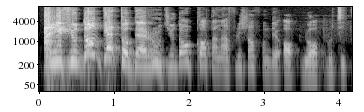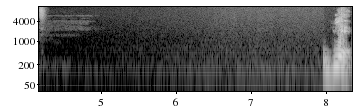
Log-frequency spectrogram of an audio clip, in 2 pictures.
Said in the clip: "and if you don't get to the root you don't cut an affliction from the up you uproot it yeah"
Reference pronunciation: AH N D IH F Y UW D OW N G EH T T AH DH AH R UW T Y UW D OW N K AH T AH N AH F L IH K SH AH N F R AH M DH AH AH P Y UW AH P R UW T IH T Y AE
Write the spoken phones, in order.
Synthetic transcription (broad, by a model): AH N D IH F Y UW D OW N G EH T T AH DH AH R UW T Y UW D OW N K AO T AH N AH F L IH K SH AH N F R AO M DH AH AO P Y UW AH P R UW T IH T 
